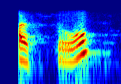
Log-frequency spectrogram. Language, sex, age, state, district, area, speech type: Sanskrit, female, 30-45, Tamil Nadu, Coimbatore, rural, conversation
